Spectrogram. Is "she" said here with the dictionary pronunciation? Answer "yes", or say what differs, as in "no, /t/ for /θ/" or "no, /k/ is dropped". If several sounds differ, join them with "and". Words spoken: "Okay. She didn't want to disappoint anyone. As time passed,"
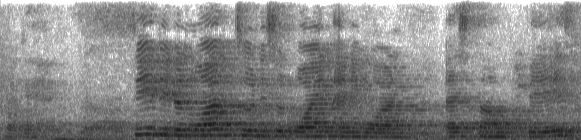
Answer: no, /s/ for /ʃ/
